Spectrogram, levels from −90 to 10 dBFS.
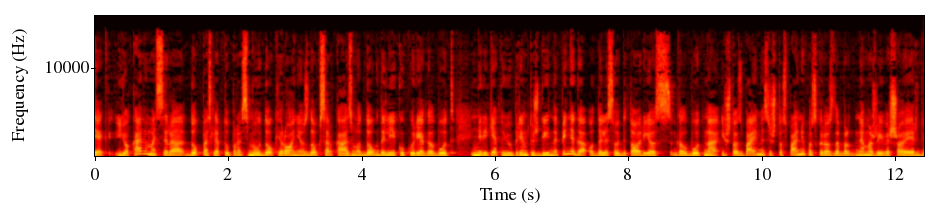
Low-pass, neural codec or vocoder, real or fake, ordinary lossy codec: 14.4 kHz; vocoder, 44.1 kHz, 128 mel bands, Pupu-Vocoder; fake; MP3, 64 kbps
